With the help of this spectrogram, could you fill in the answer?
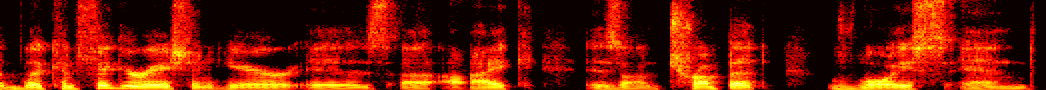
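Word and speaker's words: Eick: Matias Ike. Spelled E I CK. I think that's right. I mean, it might be Matias, but yeah, I think Ike is the right uh pronunciation there with album is called Lullabi.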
